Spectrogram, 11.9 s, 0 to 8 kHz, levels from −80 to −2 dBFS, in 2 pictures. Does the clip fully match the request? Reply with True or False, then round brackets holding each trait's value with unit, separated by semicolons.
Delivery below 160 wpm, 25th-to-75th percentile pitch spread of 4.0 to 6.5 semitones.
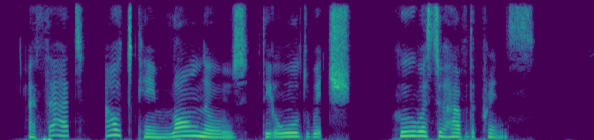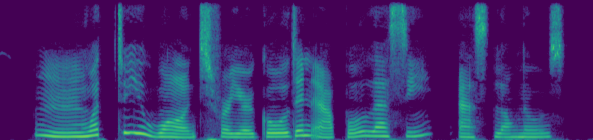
True (140 wpm; 4.4 semitones)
